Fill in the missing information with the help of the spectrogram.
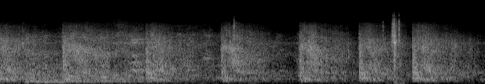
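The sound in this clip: Gunshots from a soldier emptying his gun in a battle scene: a rapid string of many loud, dull cracks, roughly one every half second to second, over a continuous noisy background.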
